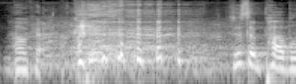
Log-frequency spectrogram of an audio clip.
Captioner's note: laughter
